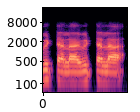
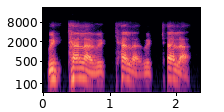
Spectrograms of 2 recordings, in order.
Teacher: ಇಲ್ಲಿ ಠ ಅಂತಕಂತದ್ದು ಮಹಾಪ್ರಾಣ ಆಗಬೇಕು ಮತ್ತೆ ಆ ಮಹಾಪ್ರಾಣದಲ್ಲಿ ಒತ್ತಕ್ಷರವು ಆಗಬೇಕು ಅಲ್ಪಪ್ರಾಣ ಆಗಬಾರದು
